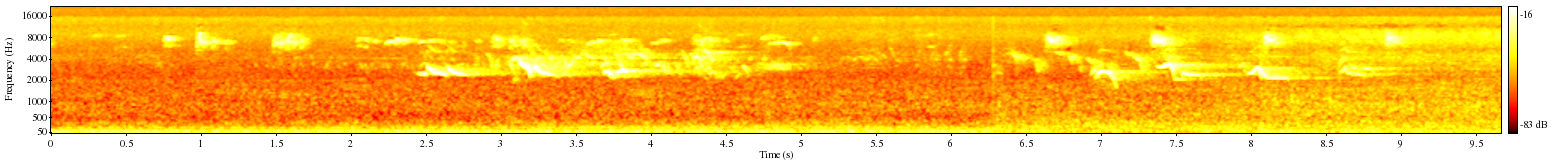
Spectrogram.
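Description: Faint outdoor ambience: small birds chirping in short sliding calls, in two spells, over a low steady rumble.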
